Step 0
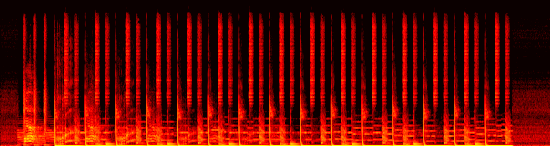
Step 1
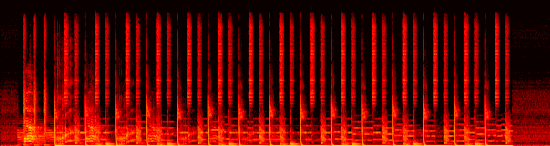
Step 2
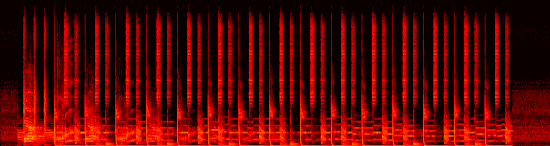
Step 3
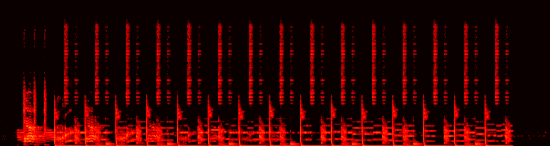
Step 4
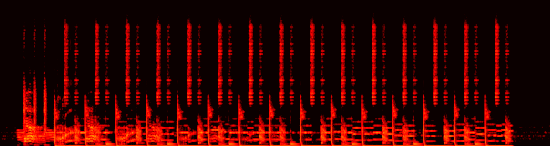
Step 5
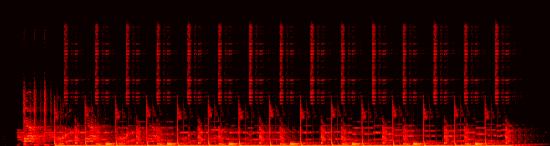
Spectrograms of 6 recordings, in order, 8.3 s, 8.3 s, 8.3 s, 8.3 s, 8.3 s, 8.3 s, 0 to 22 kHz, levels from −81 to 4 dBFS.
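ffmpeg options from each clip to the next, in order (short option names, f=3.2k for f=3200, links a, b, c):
-af "equalizer=f=570:w=0.58:g=-3"
-af "highpass=f=790:p=1,asoftclip=type=tanh:threshold=-20dB,volume=-1.5dB"
-af "afftdn=nr=22:nf=-42,volume=-4dB"
-af "alimiter=level_in=4.5dB:limit=-24dB:level=0:latency=1:release=165,volume=-4.5dB,volume=5dB"
-filter_complex "[0:a]firequalizer=gain_entry='entry(390,0);entry(910,-12);entry(2200,-16)':delay=0.05:min_phase=1,asplit=2[a][b];[b]asplit=6[c][d][e][f][g][h];[c]adelay=93,afreqshift=46,volume=-14dB[i];[d]adelay=186,afreqshift=92,volume=-18.4dB[j];[e]adelay=279,afreqshift=138,volume=-22.9dB[k];[f]adelay=372,afreqshift=184,volume=-27.3dB[l];[g]adelay=465,afreqshift=230,volume=-31.7dB[m];[h]adelay=558,afreqshift=276,volume=-36.2dB[n];[i][j][k][l][m][n]amix=inputs=6:normalize=0[o];[a][o]amix=inputs=2:normalize=0,volume=7dB"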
